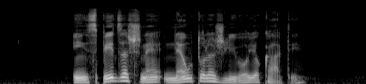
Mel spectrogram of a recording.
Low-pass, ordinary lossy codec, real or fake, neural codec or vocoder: 14.4 kHz; none; real; none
